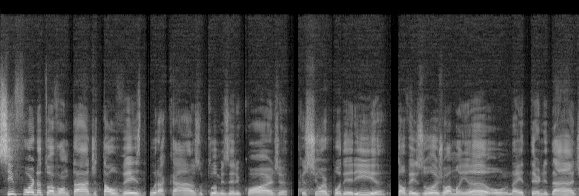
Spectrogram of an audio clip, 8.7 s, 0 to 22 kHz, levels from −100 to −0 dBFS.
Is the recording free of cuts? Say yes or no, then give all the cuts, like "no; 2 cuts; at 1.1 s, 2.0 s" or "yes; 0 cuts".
no; 4 cuts; at 2.2 s, 3.1 s, 4.5 s, 5.9 s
